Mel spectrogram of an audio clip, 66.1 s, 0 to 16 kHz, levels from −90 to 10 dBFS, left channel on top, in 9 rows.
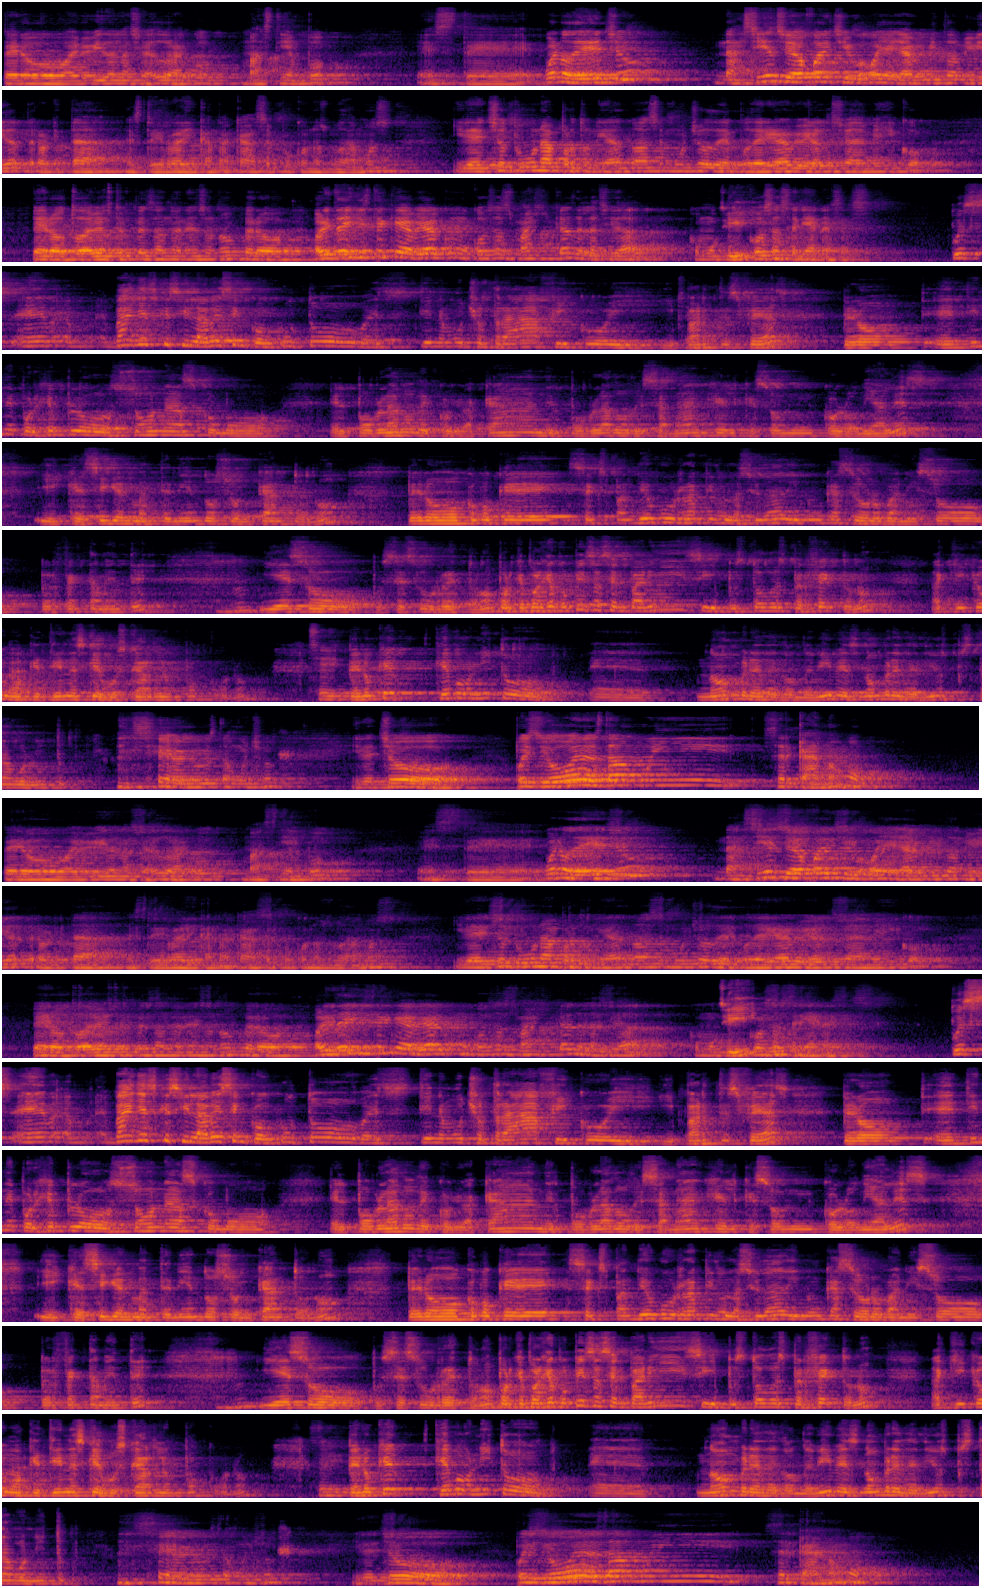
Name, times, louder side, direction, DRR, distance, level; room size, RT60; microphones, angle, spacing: voice 1, 0.0-2.4 3.1-4.9 5.3-10.3 10.7-14.3 14.9-19.6 19.9-21.2 27.2-27.3 45.7-46.0 51.5-51.7 53.8-54.0 59.7-60.8 61.4-62.2 62.7-64.3 64.5-65.2, left 2 dB, 90° left, 5 dB, 5.8 m, -24 dB
voice 2, 21.8-53.8 54.0-56.3 56.7-59.4 60.9-61.0, right 3 dB, 85° right, 7 dB, 1.7 m, -25 dB
24.0 x 22.5 x 8.6 m, 1.1 s
head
